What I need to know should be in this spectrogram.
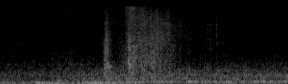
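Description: A fiery blade whooshes through the air.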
